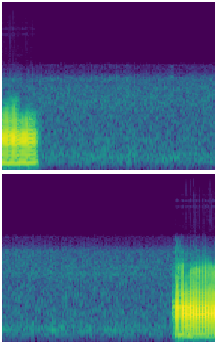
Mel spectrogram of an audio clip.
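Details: Sleeping Shih Tzu snoring: two short, buzzy, harmonic-rich snores about half a second each, one at the start and one near the end, separated by over four seconds of near silence.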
